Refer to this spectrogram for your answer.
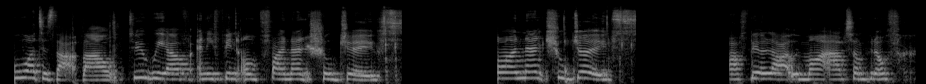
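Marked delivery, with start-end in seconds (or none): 5.0-6.4 put-on London Cockney accent. Saying a phrase in an accent for a laugh: put-on Cockney accent. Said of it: "I feel like I'm quite good at that accent".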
